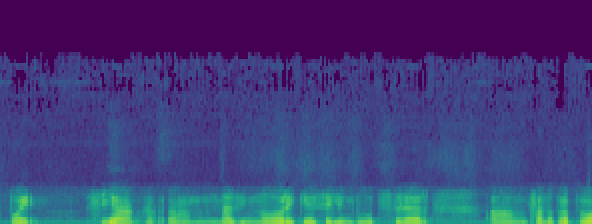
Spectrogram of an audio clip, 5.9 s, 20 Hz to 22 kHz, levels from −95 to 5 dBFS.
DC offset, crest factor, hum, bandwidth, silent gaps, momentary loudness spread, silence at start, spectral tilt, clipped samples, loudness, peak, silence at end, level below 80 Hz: under 0.1%; 18 dB; none; 11 kHz; none; 13 LU; 0 s; -8 dB/octave; under 0.1%; -19 LUFS; 0 dBFS; 0 s; -48 dBFS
